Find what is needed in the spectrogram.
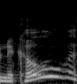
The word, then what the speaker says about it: Niccol: The director, such as you mentioned him, is Andrew Niccol, I think is pronounced. – Yes, who also wrote it, writer-director.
